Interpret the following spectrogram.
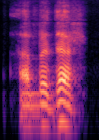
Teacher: और रा आ या आया तो नून की आवाज नहीं आती इगाम बिला गुना है वो नून का आवाज आता ही नहीं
